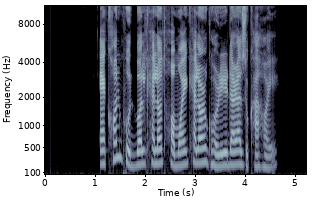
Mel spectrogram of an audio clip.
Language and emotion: Assamese, neutral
